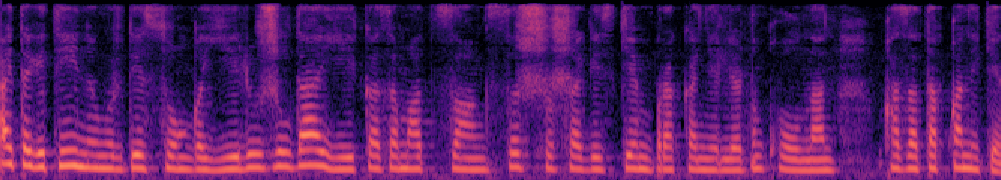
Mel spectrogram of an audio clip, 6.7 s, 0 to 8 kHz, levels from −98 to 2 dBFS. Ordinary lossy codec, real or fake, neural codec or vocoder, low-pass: AAC, 32 kbps; real; none; 7.2 kHz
